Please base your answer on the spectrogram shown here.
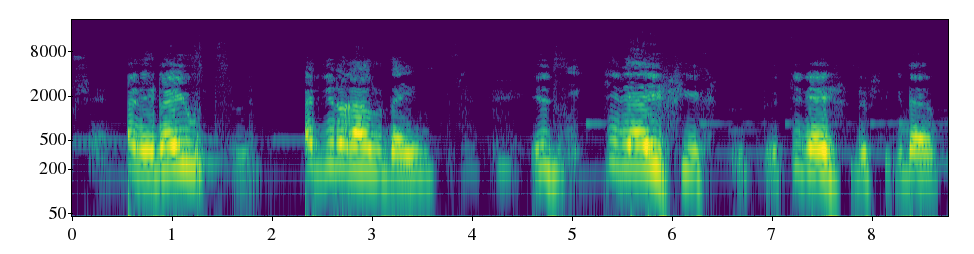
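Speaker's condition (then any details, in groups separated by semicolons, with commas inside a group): Cerebral palsy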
